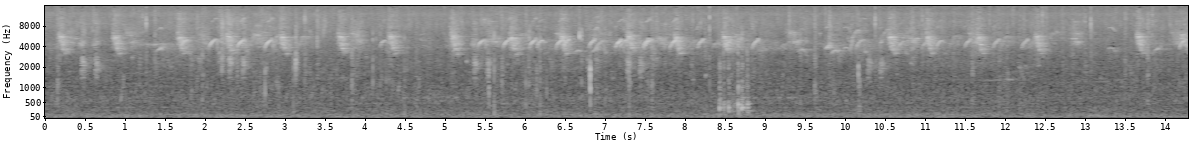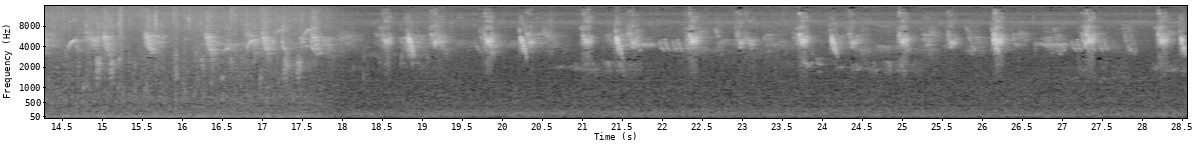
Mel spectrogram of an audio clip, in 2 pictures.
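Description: Small birds chirping rapidly and repeatedly over a steady hiss of rain. About eighteen seconds in, the rain hiss drops away and the chirps continue, sparser and more distinct.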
